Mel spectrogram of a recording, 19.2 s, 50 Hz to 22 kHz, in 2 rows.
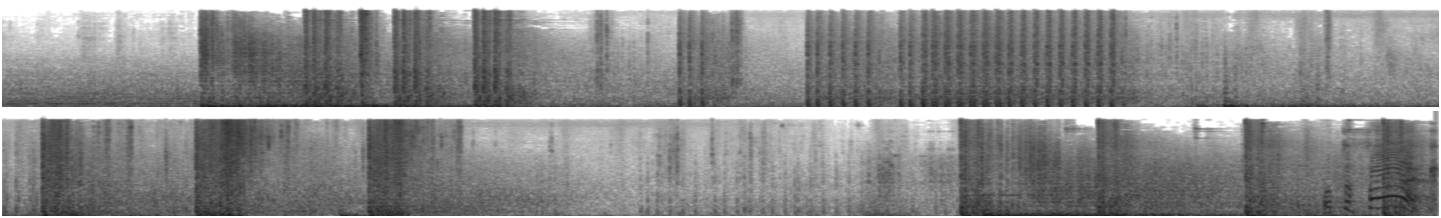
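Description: A SOCOM rifle fires at another player in the H1Z1 battle royale game: loud, close bursts of rapid gunfire come in several volleys, with short pauses and quieter stretches between them.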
